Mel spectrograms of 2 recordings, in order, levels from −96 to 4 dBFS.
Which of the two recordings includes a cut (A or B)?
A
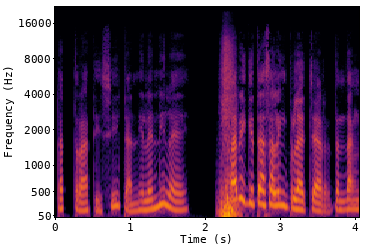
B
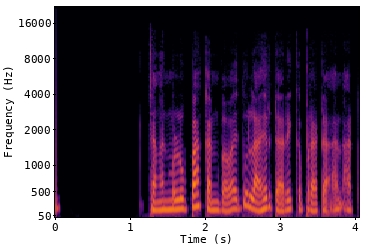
A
